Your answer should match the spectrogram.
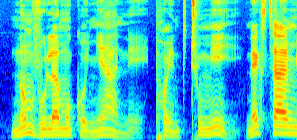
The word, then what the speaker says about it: Nomvula Mokonyane: Nomvuka Mokonyane, who's the Deputy Secretary General of the ANC, has in the past emphasized, Hey, it's Nomvula Mokonyane, you idiot.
